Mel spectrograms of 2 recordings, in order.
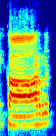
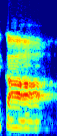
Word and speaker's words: car: R in the beginning, yes, pronounced. R at the end, not pronounced. We don't say car, we say car.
